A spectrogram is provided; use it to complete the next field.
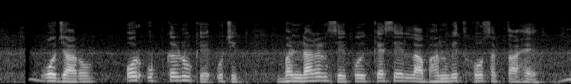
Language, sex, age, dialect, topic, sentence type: Hindi, male, 31-35, Hindustani Malvi Khadi Boli, agriculture, question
